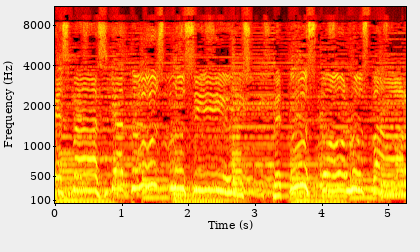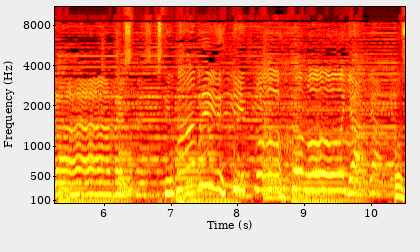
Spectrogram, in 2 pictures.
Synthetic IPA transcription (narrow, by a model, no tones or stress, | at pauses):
ezmɐzʝɐt̪usplusius | met̪uspoluspɐɾɐðes | st̪ivɐvɾit̪ipoxoloʝɐ | poz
